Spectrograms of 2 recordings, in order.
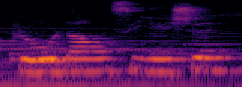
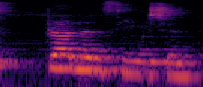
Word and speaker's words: pronunciation: प्रोनंसिएशन generally इसको लोग बोलते हैं प्रोनाउंसिएशन. नो नो नो, प्रोनाउंसिएशन नहीं, द वर्ड इज प्रोनंसिएशन.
